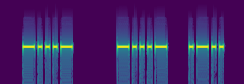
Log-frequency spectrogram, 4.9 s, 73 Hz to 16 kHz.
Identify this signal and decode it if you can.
Morse code, heard as a keyed tone, about 16 wpm, 800 Hz. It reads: <BT> <BT> L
